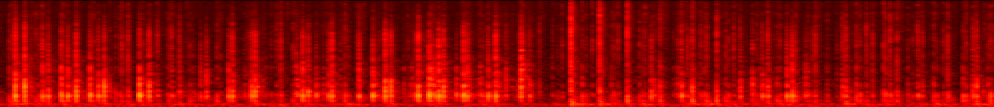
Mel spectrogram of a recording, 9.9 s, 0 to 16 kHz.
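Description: Fingertips tap quickly on the closed black leather cover of a notebook with an elastic band, resting on a wooden table. A steady stream of soft, dull taps carries a muted tone around 400 Hz, and each tap stops almost at once with no ring.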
